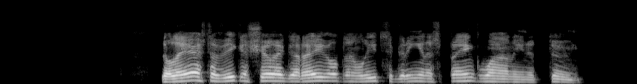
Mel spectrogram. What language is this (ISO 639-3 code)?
fry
